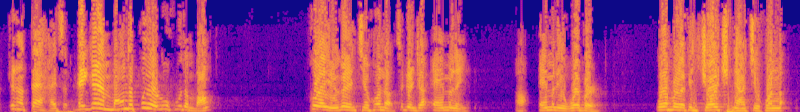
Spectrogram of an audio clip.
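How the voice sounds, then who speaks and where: Male pastor, husky voice, quick lively sermon delivery. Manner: animated storytelling, frequent pitch swings.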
